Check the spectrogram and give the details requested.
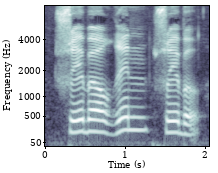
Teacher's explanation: اب با پہ جزم آ گئی ہے، کلکلا ہے، ہلا کے پڑھیں گے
